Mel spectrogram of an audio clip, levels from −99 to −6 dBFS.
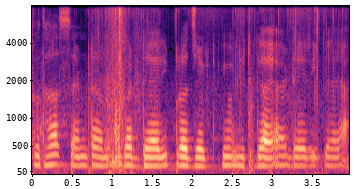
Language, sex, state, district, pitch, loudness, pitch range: Hindi, female, Bihar, Jahanabad, 155 Hz, -21 LUFS, 150-160 Hz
